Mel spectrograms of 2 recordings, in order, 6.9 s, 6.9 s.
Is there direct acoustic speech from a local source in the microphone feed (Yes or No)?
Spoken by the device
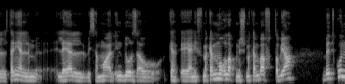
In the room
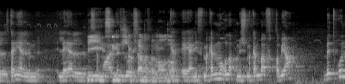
Yes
